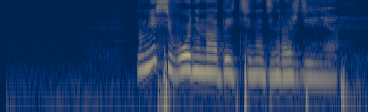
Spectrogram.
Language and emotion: Russian, sad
